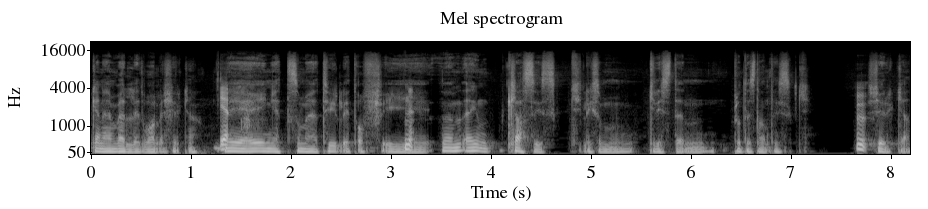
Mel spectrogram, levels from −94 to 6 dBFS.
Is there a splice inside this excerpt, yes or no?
no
